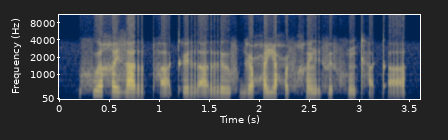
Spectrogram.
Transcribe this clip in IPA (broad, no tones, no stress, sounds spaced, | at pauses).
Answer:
xʷ i χ i z a r pʰ a̰ kʼ ʏ r a̰ r ɯː f ɡ ʏ ħ iː ħ ʏ f χ ĩ r f e f xʷ ĩ kʰ a̰ kʼ a̰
